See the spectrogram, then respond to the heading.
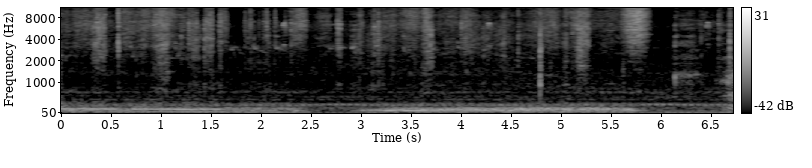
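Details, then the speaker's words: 2013 Dodge Charger R/T Pursuit, stationary: low, rough groaning rumble that rises and falls as the steering wheel is turned while standing still; cause unknown. "my 2013 charge pursue when I stand still will kind of make a noise"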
